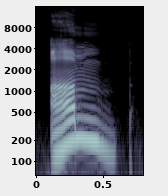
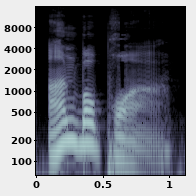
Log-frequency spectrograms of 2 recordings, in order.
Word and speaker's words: embonpoint: Embonpoint. Embonpoint. I'm going to say that that's close enough. It is spelled E-M-B-O-N-P-O-I-N-T, and the American in me wants to say embonpoint. Embonpoint. But it's embonpoint.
